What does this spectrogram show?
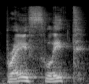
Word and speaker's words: bracelet: 얘는 bracelet 렛이 아니고 굳이 쓰자면 lit 같은 소리가 나죠. bracelet 이런 식으로요.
